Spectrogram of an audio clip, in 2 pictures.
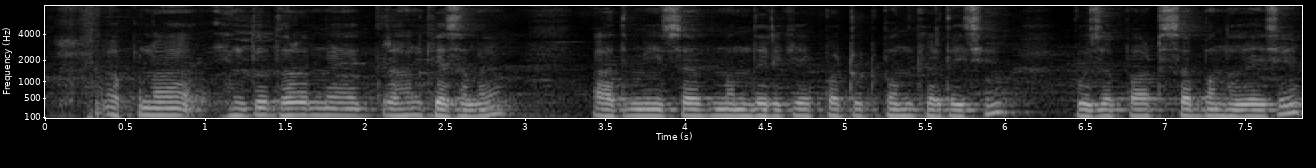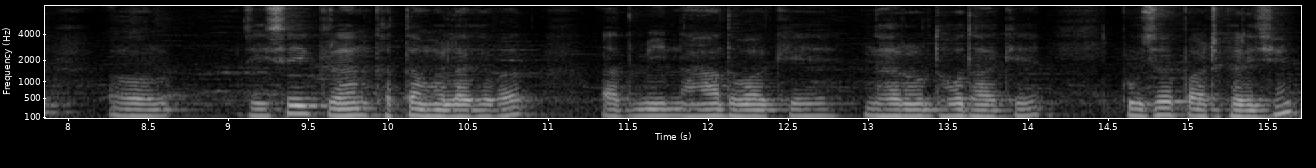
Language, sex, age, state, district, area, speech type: Maithili, male, 18-30, Bihar, Sitamarhi, rural, spontaneous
